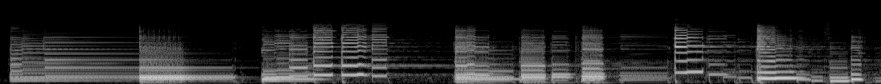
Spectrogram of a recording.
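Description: Distorted electric guitar with a Curtis Novak humbucker pickup, ringing out bright sustained chords and short choppy riff bursts with brief gaps between phrases, fairly loud and with no voices.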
